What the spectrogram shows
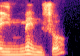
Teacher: Cuando exploramos, imaginemos el fonema N es un fonema alveolar nasal sonoro, por ejemplo, en la palabra mano, alveolar nasal sonoro, punto, modo y sonoridad. Cuando exploramos la palabra inmenso, ya no es un fonema alveolar, sino que es un fonema bilabial.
